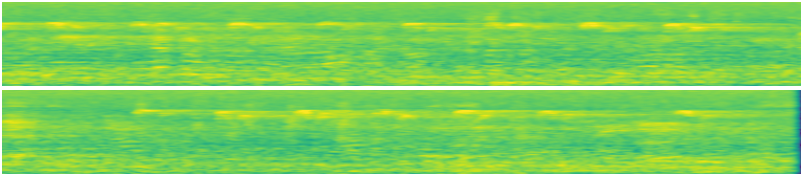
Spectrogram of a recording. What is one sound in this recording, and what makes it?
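A crowd murmurs in the background of an echoing hall.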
